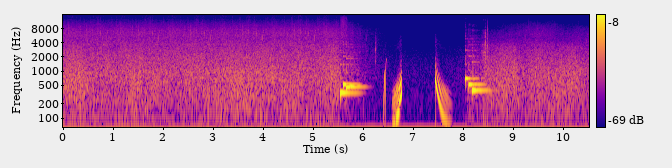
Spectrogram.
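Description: Wind rushes steadily as a boat sails over the sea.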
